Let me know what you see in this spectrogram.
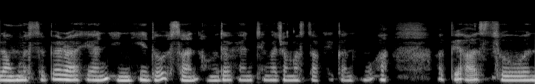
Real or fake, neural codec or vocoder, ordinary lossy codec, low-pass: real; none; none; none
